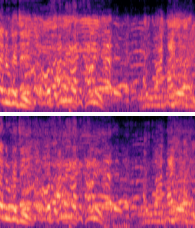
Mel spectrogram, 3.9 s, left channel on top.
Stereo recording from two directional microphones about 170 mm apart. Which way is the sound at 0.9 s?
20° left (ahead or behind).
